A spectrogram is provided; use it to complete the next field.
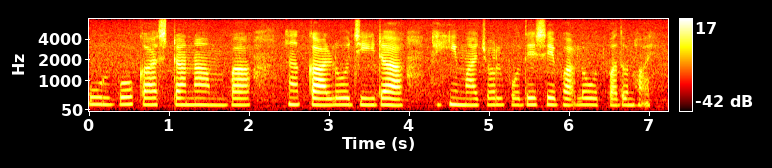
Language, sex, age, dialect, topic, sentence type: Bengali, female, 18-24, Rajbangshi, agriculture, question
